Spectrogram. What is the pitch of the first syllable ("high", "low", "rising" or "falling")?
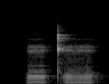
high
